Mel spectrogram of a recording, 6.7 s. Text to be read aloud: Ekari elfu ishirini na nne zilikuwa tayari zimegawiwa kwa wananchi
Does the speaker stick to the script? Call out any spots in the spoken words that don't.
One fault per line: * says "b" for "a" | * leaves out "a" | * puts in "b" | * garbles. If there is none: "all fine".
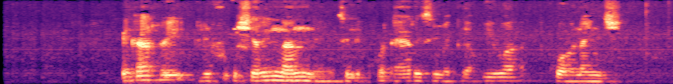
all fine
